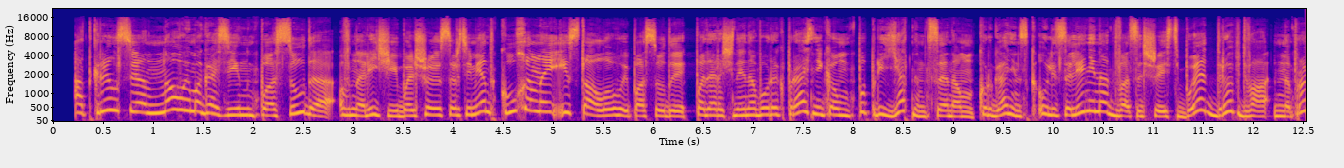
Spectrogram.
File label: fast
